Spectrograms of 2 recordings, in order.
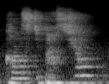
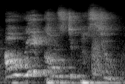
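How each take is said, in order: First: "Constipation?" said the French way, high and rising, kon-stee-pa-SYON; high panicked question, "Constipation?" pronounced as French; panicked French attempt. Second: "constipation" pronounced the French way, high, kon-stee-pa-SYON; imitating the French assistant's high "Oh oui, constipation"; French pronunciation. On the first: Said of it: "looked at this poor woman and went". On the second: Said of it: "That's how you pronounce it".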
